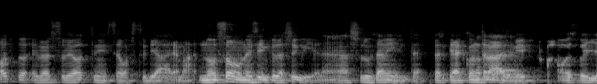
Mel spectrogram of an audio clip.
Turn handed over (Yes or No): No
